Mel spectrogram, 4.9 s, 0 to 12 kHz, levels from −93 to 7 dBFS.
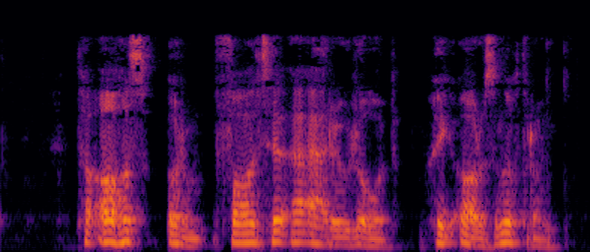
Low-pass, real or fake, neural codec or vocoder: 7.2 kHz; real; none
